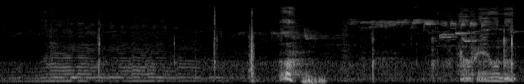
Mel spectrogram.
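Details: Saxon wasp (Dolichovespula saxonica), an aerial nester, working on its nest on day one, 16 April 2015: a steady low droning wingbeat buzz with stacked overtones for about two seconds, then scattered clicks, a brief rustle and high thin bird chirps.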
